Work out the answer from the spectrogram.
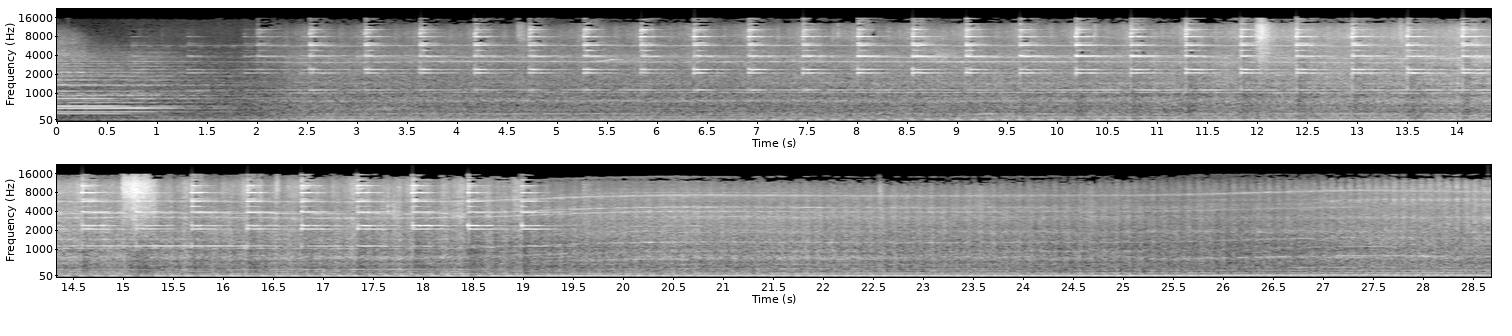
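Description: A diesel freight train's horn chord ends about a second in. A bell then rings steadily about twice a second as the Norfolk Southern locomotives draw up and pass, with one sharp bang about halfway, and stops about two-thirds of the way through. After that a heavy low rumble of the passing locomotives and freight cars carries on.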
